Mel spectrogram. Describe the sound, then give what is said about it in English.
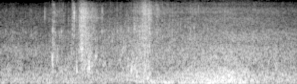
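Steady sloshing of sea water around a person wading waist-deep into the sea, with quite big waves and surf washing around, a couple of brighter splashes early on, and wind buffeting the microphone throughout. “Lained on päris suured.”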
